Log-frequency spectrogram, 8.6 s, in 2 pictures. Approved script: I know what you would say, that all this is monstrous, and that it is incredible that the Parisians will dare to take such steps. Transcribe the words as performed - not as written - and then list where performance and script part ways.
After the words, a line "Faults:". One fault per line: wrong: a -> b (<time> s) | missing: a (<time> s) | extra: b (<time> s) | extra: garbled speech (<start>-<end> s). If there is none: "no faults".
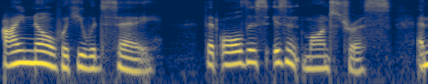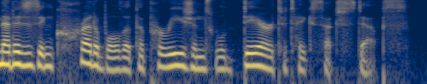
I know what you would say, that all this isn't monstrous, and that it is incredible that the Parisians will dare to take such steps.
Faults:
wrong: is -> isn't (2.7 s)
